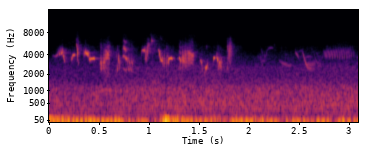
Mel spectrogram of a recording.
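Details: Common whitethroat at Morte Hoe in Devon, UK, delivering a dense, rapid, scratchy warbled phrase of tumbling high notes lasting about one and a half seconds, then a few thin trailing chirps against steady wind noise.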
